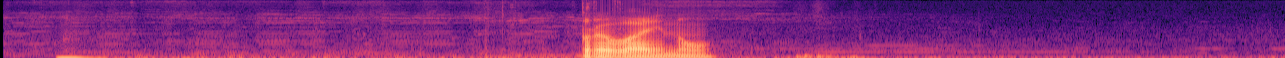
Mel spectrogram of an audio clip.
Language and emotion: Russian, neutral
